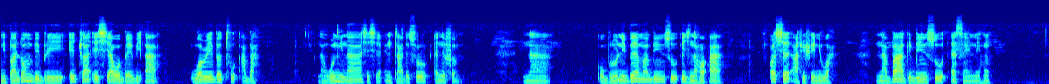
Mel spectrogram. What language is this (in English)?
Akan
